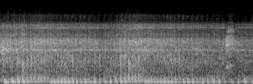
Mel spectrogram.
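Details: Engine revved with the valve cover open after a valve tappet adjustment: fast, dry metallic ticking over a clattery top end; no oil reaches the feed hole, leaving the rocker arm dry and unlubricated.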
